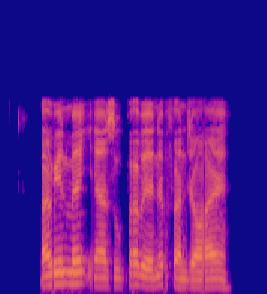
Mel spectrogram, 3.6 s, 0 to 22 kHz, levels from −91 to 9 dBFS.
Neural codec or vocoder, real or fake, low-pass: none; real; 5.4 kHz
